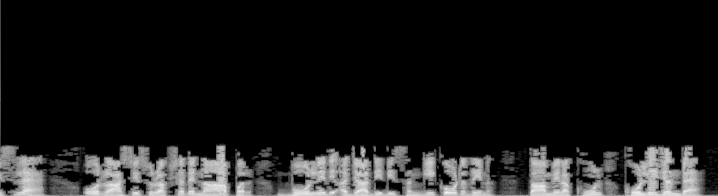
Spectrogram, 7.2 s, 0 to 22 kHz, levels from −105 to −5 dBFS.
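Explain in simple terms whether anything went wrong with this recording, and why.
Integer overflow at 2.19 to 2.24 s, 3.61 to 3.65 s, 5.43 s and 6.49 to 6.89 s: the loudest moments of the speech exceed the largest number the system can store. Instead of stopping at that ceiling, they wrap around to the opposite extreme, which makes harsh, violent cracks.

MP3 compression, heard throughout: the speech sounds watery, with nothing above 5.6 kHz. This likely comes from squeezing the file too hard. The encoder discards the treble and keeps flicking faint detail on and off, which makes the sound swirl.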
